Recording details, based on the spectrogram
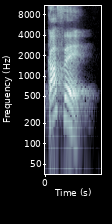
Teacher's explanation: Café é oxítona, sílaba tônica é a última.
